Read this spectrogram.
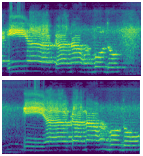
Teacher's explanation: بیچ حلق سے جب ادا ہوگا تبھی عین ہوگا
